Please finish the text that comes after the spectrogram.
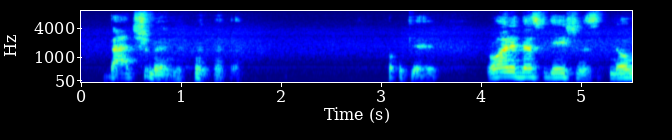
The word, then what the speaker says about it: Bachman: really keyboard Chronicles Randy is lying it's actually pronounced batshman okay Ryan investigation is no Merc no Grand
